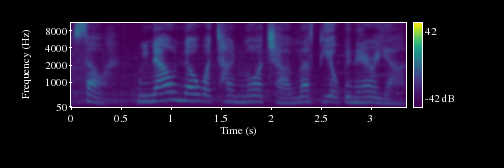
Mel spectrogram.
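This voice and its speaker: An actress playing a polite, businesslike informant in a video game, composed and formal. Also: female voice, a little high, moderate pace, music in the background, natural voice.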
